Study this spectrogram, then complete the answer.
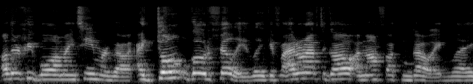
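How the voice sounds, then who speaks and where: An animated woman with a Jersey Shore accent, fairly high in pitch with ordinary pitch variation, at a very fast pace. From Jersey Shore, New Jersey. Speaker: sports podcast co-host. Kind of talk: casual chat.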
